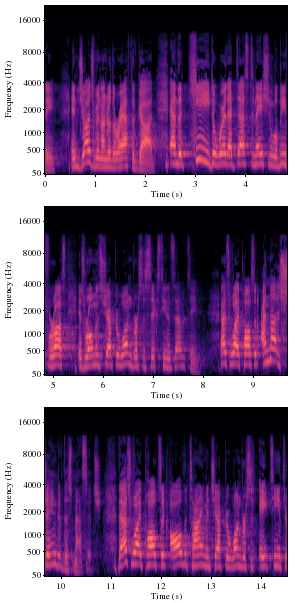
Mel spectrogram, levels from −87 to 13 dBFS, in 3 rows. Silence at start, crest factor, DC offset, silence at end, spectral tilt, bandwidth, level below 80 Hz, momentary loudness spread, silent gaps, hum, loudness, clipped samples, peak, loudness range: 0 s; 20 dB; under 0.1%; 0 s; -3.5 dB/octave; 12.5 kHz; -78 dBFS; 14 LU; none; none; -23 LUFS; under 0.1%; -4 dBFS; 3 LU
